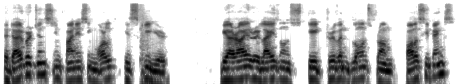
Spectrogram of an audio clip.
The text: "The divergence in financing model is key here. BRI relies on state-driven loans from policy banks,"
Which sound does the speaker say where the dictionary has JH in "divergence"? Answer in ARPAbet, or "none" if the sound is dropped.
JH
